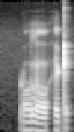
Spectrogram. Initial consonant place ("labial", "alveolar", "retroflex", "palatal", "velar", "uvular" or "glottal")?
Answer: retroflex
